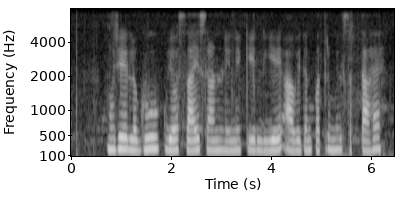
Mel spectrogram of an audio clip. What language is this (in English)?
Hindi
